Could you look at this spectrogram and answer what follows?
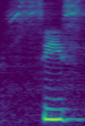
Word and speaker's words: six: five seas for six C's means me is being the most easy because it say as simple as a six in English but you pronounce it as C's okay all of these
